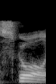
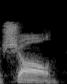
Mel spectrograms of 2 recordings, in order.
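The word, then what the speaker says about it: Scholl: But School is obviously a play on my last name, Shawl, which is frequently mispronounced as School.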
